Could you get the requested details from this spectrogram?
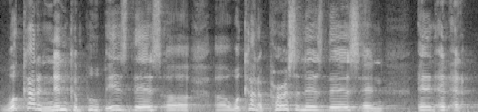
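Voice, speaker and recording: Male festival interviewer, slightly high, halting and playful; roomy echoing venue. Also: very animated. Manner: halting, many repeated words, playful. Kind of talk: casual interview chat. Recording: echoey hall with faint ambience.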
